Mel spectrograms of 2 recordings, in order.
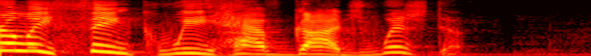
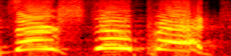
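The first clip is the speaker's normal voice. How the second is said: very high, loud, slow yell; frustrated shout; 10 semitones higher, 9 dB louder than usual. Retold or imitated. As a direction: bellow the insult. Pastor yelling in frustration.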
